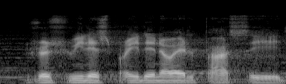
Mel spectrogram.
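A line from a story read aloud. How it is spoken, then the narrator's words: Monotone voice. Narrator (French): dit-il d'une voix monocorde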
